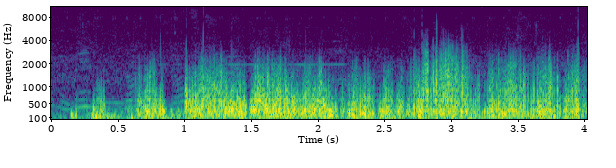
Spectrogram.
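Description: Voices talking briefly, then from about a second in a loud, gusting rush of wind on the microphone.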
